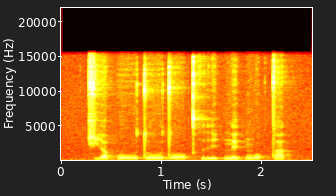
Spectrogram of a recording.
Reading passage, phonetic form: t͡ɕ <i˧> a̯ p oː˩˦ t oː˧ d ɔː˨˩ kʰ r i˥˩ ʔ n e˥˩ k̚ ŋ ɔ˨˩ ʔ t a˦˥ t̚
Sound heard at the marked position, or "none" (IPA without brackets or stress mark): i˧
